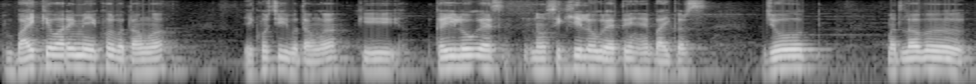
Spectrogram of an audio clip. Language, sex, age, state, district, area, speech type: Hindi, male, 45-60, Madhya Pradesh, Jabalpur, urban, spontaneous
